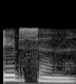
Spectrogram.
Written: Ibsen

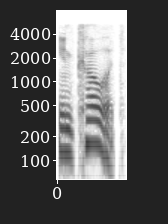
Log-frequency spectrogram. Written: inchoate

